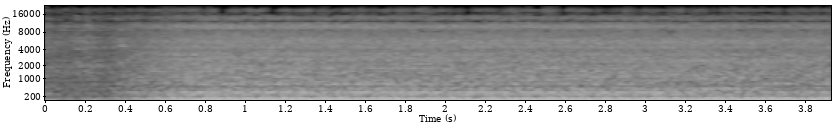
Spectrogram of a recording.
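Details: 1990 Ford F250 with 351W V8 that is burning smoke: steady low idle rumble with a faint rhythmic puffing tick through the exhaust, an exhaust leak.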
